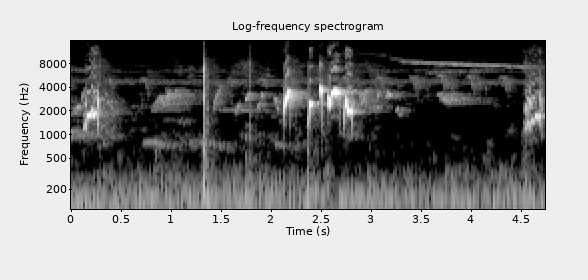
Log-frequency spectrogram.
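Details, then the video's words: Red-whiskered bulbul wild-style song: a short whistled note, a sharp click, then a quick cluster of four or five liquid warbled notes, with a soft thin whistle trailing and a low steady hum. "นกกรงหัวจุกเพลงป่า สำนวนเพราะ ๆ"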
